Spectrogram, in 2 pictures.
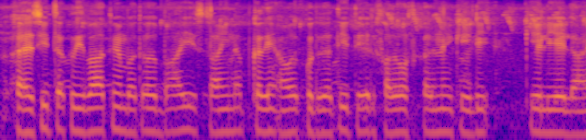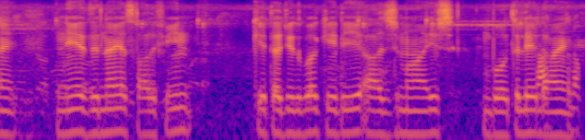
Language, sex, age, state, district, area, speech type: Urdu, male, 45-60, Uttar Pradesh, Aligarh, rural, read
